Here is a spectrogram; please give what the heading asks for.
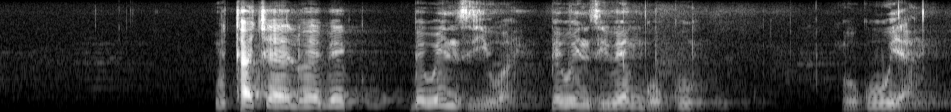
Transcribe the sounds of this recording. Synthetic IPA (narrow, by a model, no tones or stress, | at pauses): utʰat͡ʃʼɛlwɛɓɛwe | wend͡zʱiwɛ | ŋʱok̬ʼuːja̰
